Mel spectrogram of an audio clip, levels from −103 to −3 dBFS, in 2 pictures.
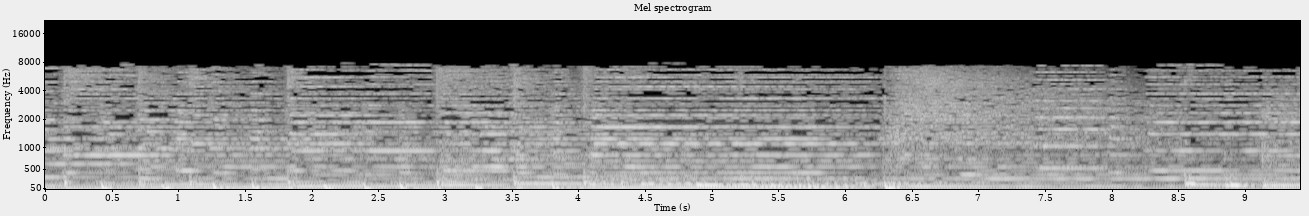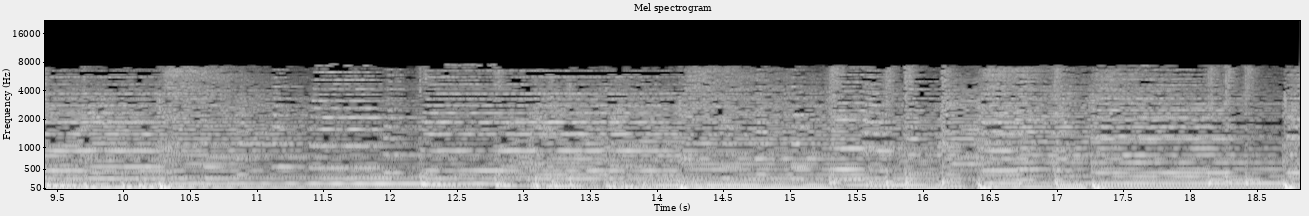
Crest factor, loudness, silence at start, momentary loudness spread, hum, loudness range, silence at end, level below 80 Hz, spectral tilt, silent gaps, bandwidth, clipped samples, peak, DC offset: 16 dB; -18 LUFS; 0 s; 4 LU; none; 2 LU; 0 s; -24 dBFS; -4.5 dB/octave; none; 8 kHz; under 0.1%; -2 dBFS; under 0.1%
